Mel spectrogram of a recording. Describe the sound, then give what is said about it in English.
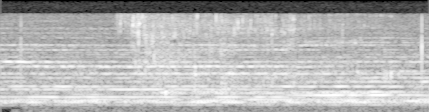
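Liquid is poured as a libation toward the east in a steady, unbroken stream for several seconds, a soft trickling splash with no voices, fairly quiet. “I pour libations to the east, and I say Ashe.”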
